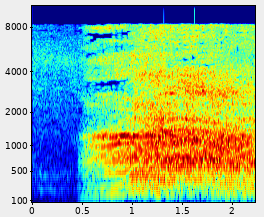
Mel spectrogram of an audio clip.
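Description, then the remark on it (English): After a moment of quiet, a group of about 60 people takes a deep breath in and lets out a loud, breathy 'lion breath' roar together, sustained and rough for about two seconds. “Okay, let's do a great big lion breath.”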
